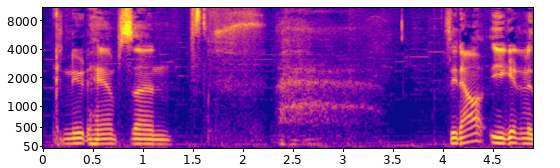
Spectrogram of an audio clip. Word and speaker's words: Knut Hamsun: there was a Knut oh that's not a silent K yeah oh not Knut Hamsun alright so Knut Hamsun see now you get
